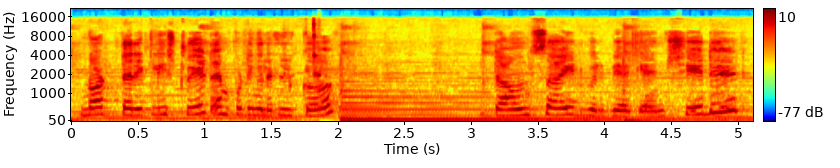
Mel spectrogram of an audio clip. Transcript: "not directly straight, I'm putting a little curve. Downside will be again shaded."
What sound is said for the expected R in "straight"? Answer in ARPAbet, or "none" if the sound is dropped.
R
